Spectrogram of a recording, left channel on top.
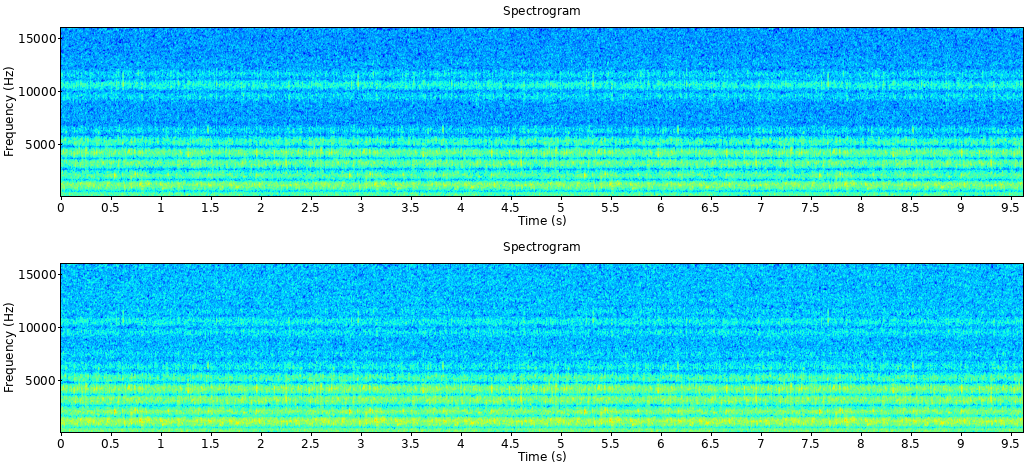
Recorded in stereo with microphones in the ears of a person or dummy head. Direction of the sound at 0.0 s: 20° right (ahead or behind).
